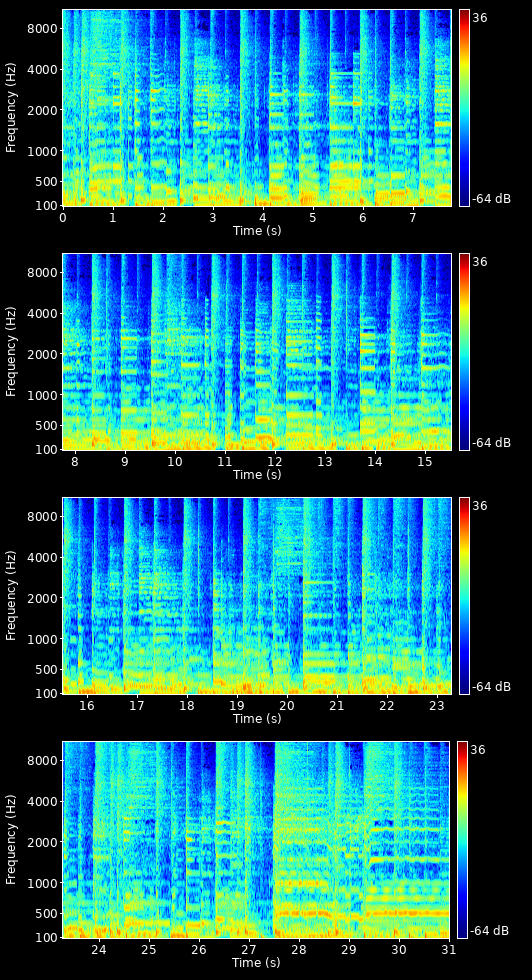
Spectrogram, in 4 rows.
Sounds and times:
Guitar: 0.0 - 31.0
Jazz: 0.0 - 31.0.

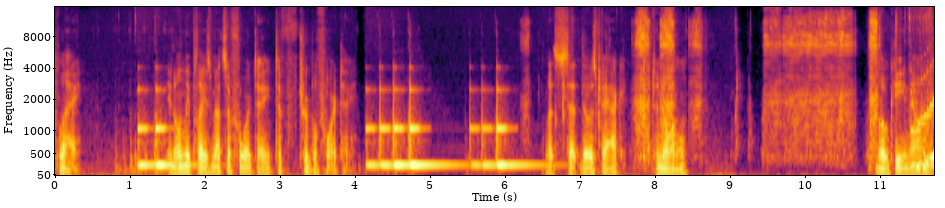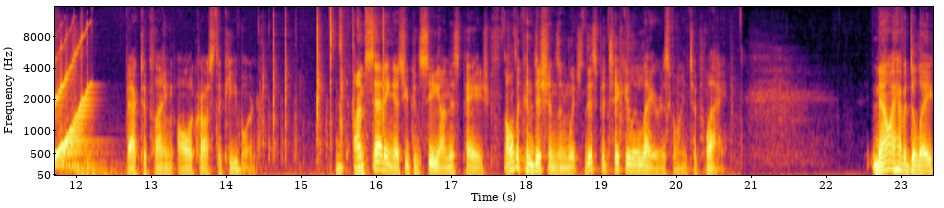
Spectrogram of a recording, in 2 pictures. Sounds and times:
Speech: 0.0 - 0.4, 1.5 - 4.1, 6.5 - 8.5, 10.9 - 11.5, 12.7 - 14.4, 15.4 - 20.7, 22.6 - 23.4
Inside, small room: 0.0 - 23.4
Keyboard (musical): 1.1 - 1.9, 4.2 - 6.6, 11.4 - 12.7.

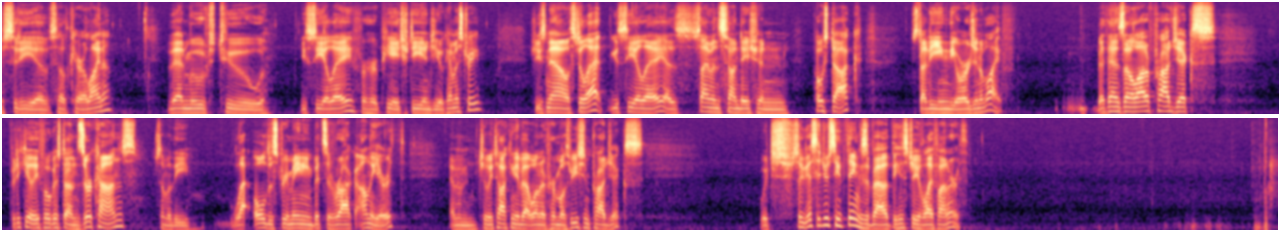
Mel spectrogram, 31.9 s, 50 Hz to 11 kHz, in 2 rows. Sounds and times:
Speech: 0.0 - 10.8, 11.4 - 12.7, 13.4 - 15.2, 16.0 - 21.0, 21.6 - 24.0, 25.4 - 28.1.

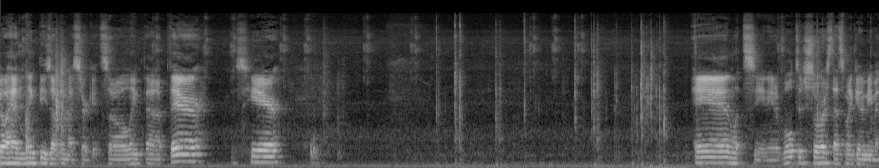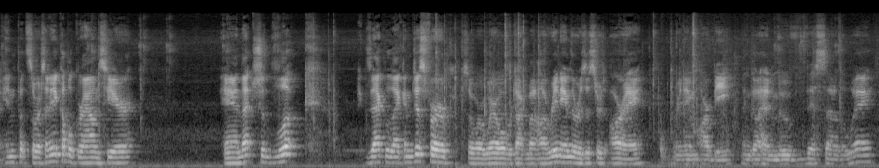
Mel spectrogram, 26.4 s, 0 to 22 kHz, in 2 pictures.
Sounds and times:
Speech: 0.0 - 4.3, 10.4 - 15.2, 16.5 - 18.0, 18.6 - 26.3
Computer keyboard: 5.4 - 10.1, 11.6 - 12.4, 19.6 - 21.4, 22.9 - 23.9.

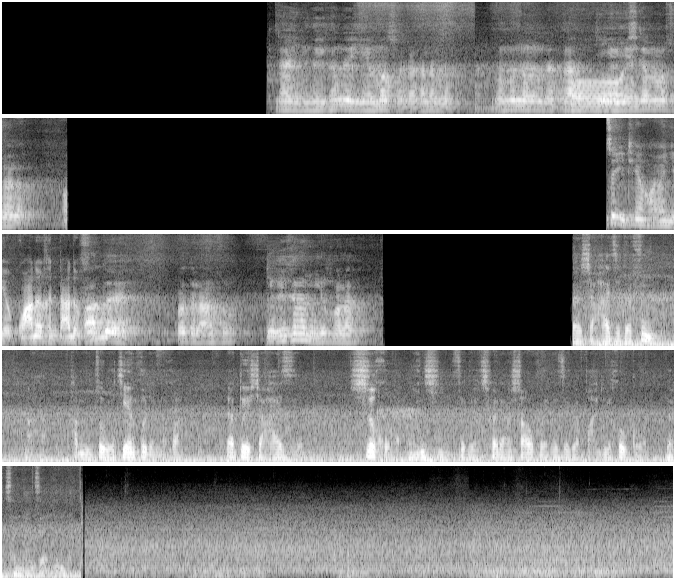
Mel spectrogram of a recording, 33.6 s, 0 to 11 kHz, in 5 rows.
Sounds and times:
Speech: 2.7 - 7.0, 12.8 - 17.1, 19.2 - 27.7.

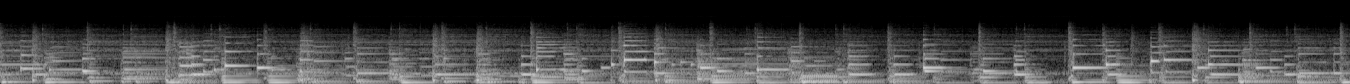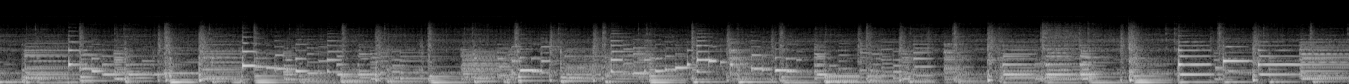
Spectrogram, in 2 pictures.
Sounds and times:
Jazz: 0.0 - 26.9.

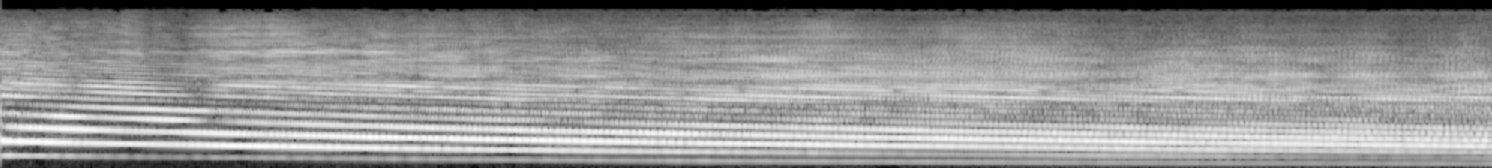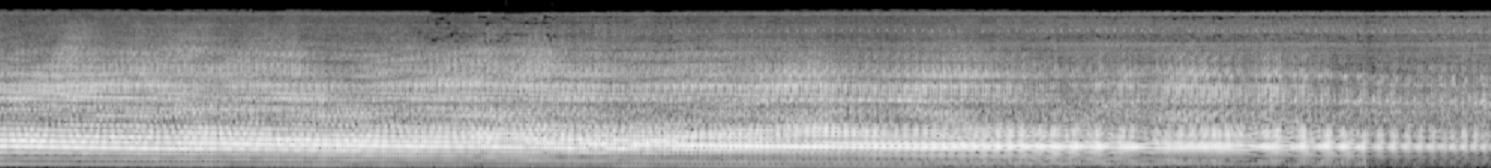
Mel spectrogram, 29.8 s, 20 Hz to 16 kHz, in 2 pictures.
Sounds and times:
Civil defense siren: 0.0 - 29.8.

